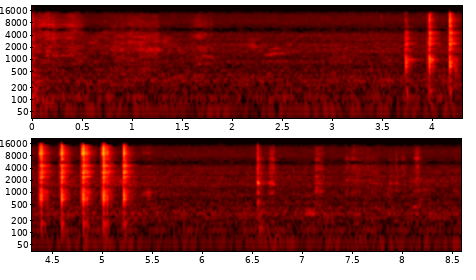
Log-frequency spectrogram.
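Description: Metal spoon rapping quickly against the rim of a ceramic bowl, about nine sharp taps in a second and a half, then two more a second later: knocking skimmed foam off the spoon into the bowl.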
